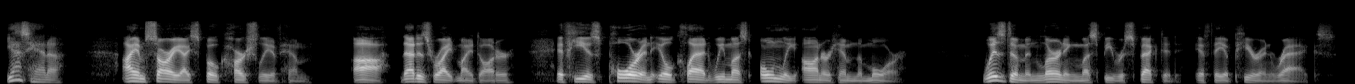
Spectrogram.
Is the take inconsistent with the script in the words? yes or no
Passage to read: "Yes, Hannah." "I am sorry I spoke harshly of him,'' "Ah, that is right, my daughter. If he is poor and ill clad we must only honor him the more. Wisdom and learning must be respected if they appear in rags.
no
